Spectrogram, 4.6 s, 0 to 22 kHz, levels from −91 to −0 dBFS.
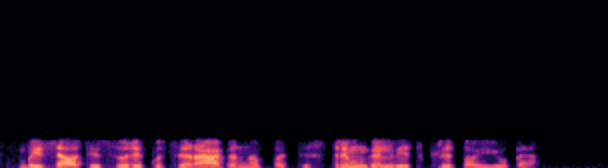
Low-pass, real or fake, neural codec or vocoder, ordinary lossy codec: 3.6 kHz; real; none; Opus, 16 kbps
